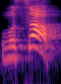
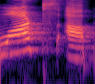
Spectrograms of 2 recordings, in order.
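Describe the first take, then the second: First: It is said lightly, in a casual tone. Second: It is said heavily, without a light casual tone. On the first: The speaker calls it right. "হালকা করে" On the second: The speaker calls it wrong. "what's up এভাবে বলছি না"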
